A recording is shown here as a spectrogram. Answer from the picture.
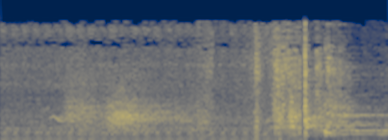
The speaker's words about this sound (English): Oh, my God. This guy pulled a wheel out of the trunk of his car, and he dropped it, and it cracked in half. His spare rim. First of all, if it cracked that easy, this guy should have absolutely... not use that thing.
